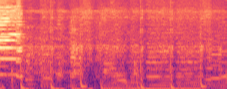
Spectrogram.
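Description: A small harmonica's held note ends just after the start. Background electronic music with a steady kick-drum beat carries on.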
